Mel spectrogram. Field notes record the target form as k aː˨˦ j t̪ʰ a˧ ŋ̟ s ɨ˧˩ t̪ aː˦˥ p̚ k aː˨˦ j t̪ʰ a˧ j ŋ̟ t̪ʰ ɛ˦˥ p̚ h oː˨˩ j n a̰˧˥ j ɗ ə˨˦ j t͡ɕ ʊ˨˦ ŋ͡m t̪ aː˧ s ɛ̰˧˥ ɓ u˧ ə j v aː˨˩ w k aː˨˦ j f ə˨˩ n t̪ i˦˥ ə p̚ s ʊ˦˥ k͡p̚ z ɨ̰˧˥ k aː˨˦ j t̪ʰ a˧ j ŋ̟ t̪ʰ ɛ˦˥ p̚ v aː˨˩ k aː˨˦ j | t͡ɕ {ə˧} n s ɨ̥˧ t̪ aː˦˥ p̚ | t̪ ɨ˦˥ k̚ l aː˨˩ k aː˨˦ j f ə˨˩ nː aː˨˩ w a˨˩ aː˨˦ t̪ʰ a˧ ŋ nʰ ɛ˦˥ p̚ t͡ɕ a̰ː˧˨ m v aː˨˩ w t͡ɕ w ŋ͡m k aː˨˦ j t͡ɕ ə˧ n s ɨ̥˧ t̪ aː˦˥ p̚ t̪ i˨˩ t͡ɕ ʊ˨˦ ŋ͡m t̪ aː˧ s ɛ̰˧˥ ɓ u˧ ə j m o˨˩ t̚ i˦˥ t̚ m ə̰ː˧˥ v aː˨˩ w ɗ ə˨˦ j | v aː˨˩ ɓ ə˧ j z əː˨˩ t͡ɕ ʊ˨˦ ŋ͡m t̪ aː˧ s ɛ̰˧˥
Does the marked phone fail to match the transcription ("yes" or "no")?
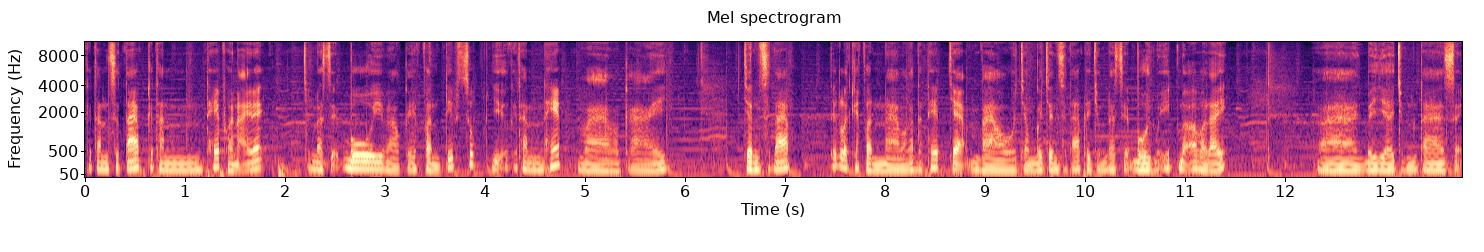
no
